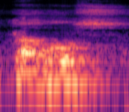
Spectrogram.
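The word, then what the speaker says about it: קדוש: Se dice kadosh.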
